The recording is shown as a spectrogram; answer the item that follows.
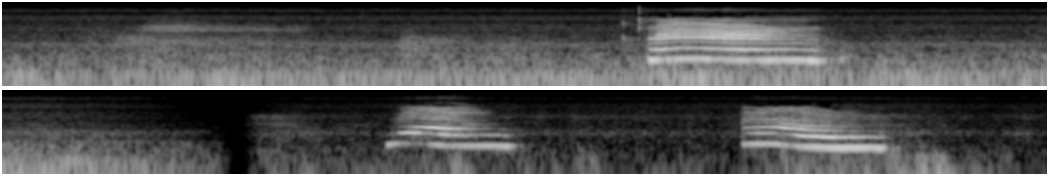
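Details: Three meows from a protected house cat, one long and steady near four seconds in, then two shorter, slightly falling meows later, preceded by a stretch of low rumbling background noise and faint voices.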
